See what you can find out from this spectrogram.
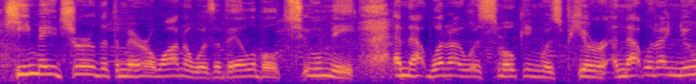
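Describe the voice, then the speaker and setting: A middle-aged woman with a hoarse voice, giving frank, earnest personal testimony as an interview guest at a festival. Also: medium pitch, warm tone. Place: at a festival in a park. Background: music.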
